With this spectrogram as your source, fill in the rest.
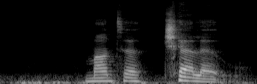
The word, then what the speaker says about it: Montello: And so we're going to go run over to Montello or Montello. I don't know how everybody pronounces it differently. Um cello like the instrument. Yeah. Big dummy. Montello.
